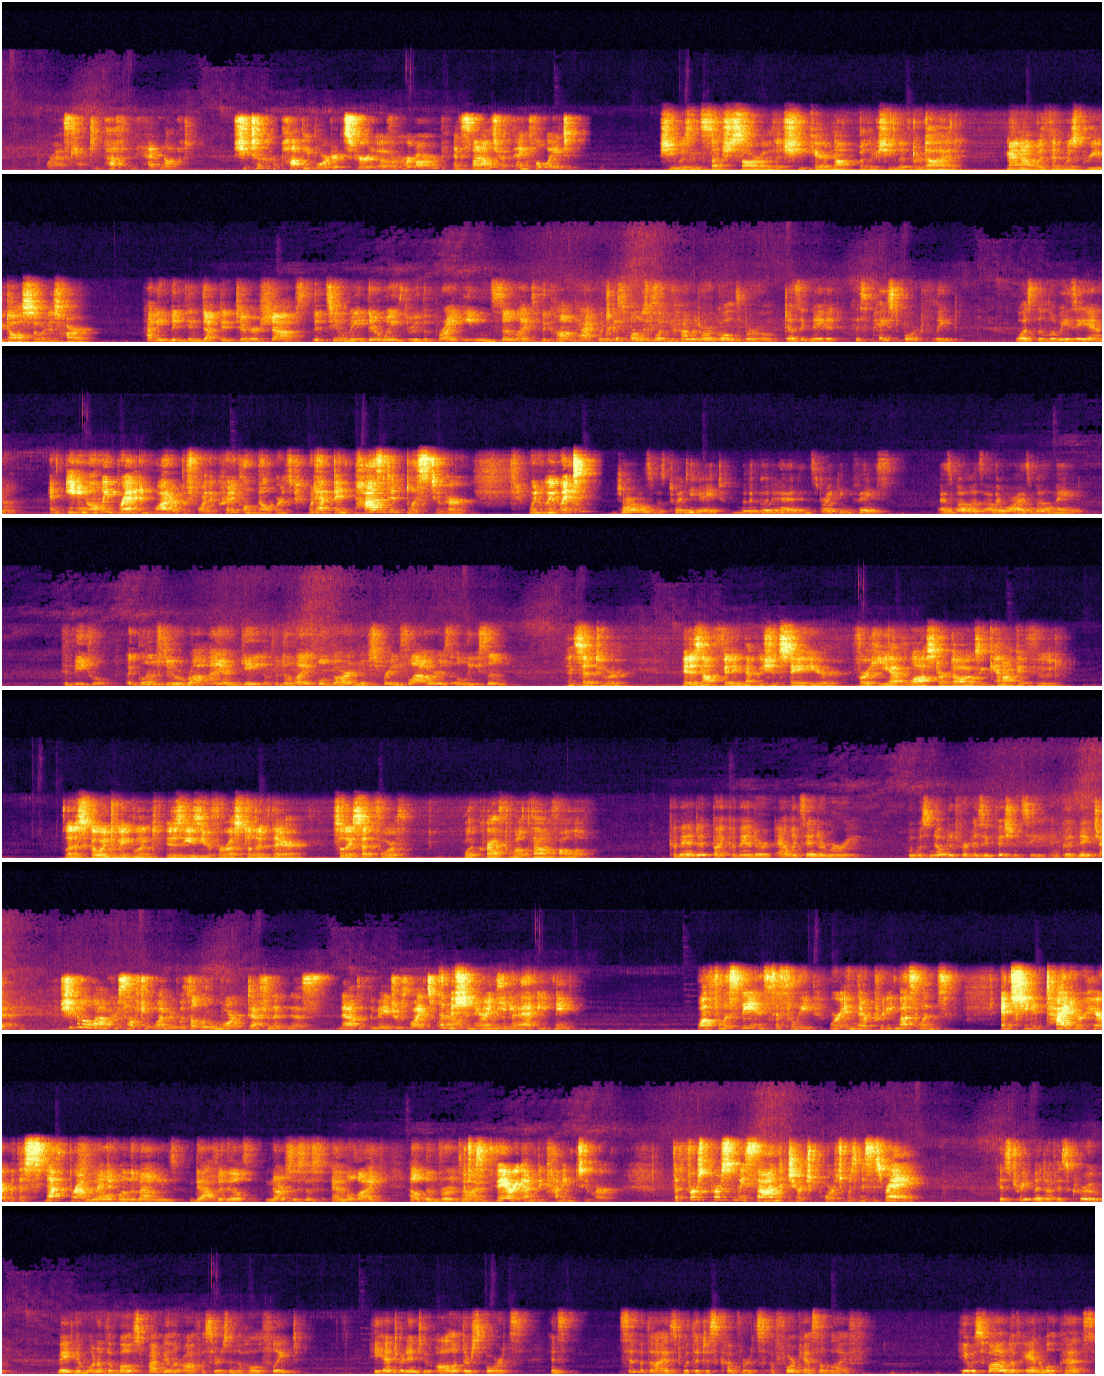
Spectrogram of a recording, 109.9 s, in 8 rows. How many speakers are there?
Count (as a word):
six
